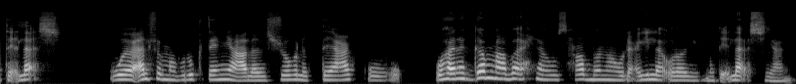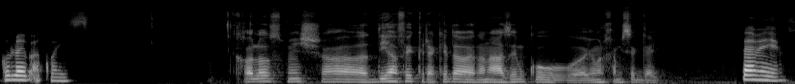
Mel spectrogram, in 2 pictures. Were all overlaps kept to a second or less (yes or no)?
yes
